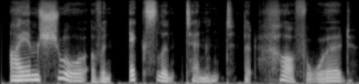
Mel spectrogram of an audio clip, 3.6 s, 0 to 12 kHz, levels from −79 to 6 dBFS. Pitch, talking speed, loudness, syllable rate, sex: 145 Hz, 185 wpm, -19 LUFS, 4.6 syllables/s, female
